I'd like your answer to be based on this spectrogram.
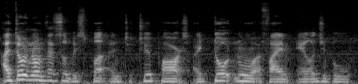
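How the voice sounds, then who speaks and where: A man's voice: mid-range voice, quick pace, fairly bright tone, slight background noise. A young man with a cold, hosting a podcast on his own and ranting in rambling, casual chat, with sniffs and swearing. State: ill with a cold. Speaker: podcast host.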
